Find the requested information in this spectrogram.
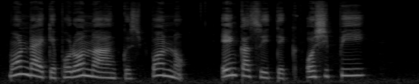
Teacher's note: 文末のイントネーションはやや強く高めに発音されます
